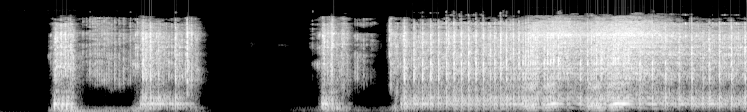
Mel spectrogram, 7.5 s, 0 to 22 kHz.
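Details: Husqvarna T435 top-handle chainsaw, after repair of anti-vibration springs that had stretched beyond their limits and caused a won't-start, won't-stay-running complaint. Two bursts as it catches on the pull, then a steady, even two-stroke run with no bogging; it runs normally.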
